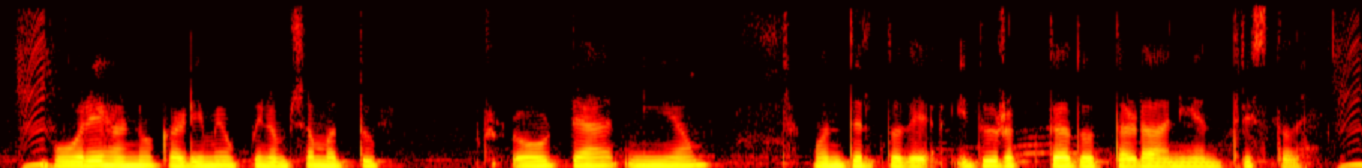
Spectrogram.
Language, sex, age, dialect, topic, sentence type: Kannada, female, 18-24, Mysore Kannada, agriculture, statement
